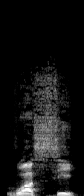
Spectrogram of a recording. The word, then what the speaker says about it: voici: Donc, même s'il y a la lettre I ici, ça se prononce wa.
